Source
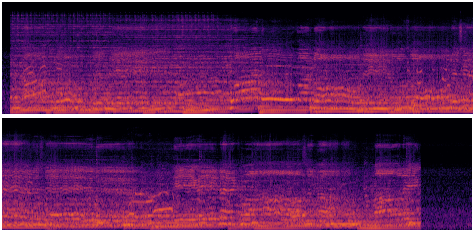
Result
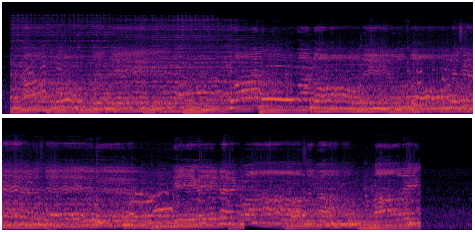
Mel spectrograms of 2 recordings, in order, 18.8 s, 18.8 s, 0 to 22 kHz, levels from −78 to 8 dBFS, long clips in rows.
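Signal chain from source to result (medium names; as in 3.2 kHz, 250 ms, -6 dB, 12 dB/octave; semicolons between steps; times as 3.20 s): 14.26–15.07 s: high-pass 390 Hz -> 110 Hz 24 dB/octave; trim -3 dB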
